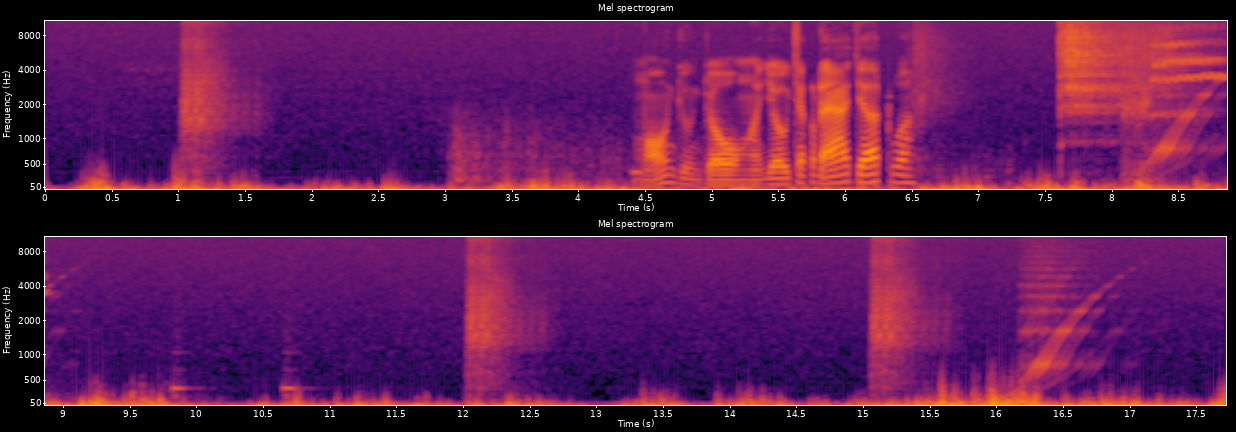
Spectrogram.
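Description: Short electronic game sound effects chime and whoosh.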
